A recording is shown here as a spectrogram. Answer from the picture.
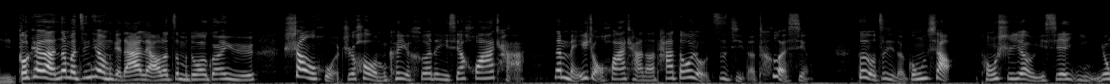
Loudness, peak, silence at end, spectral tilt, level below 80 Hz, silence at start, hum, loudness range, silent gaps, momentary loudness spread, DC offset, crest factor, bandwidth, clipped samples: -29 LUFS; -8 dBFS; 0 s; -3.5 dB/octave; -58 dBFS; 0 s; none; 7 LU; none; 12 LU; under 0.1%; 22 dB; 12 kHz; under 0.1%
